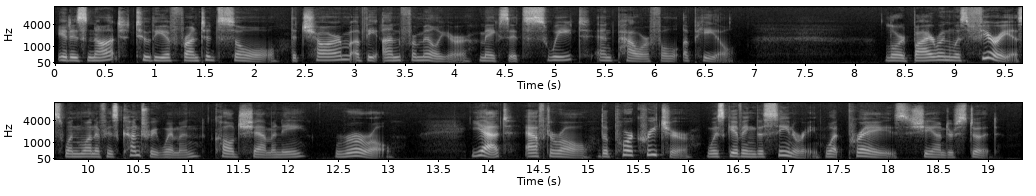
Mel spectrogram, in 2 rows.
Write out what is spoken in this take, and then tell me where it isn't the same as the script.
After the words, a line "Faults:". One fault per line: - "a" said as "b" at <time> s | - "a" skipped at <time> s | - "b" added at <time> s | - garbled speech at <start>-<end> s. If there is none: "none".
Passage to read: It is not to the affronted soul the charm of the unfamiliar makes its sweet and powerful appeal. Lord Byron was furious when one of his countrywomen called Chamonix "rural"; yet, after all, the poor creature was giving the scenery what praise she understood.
It is not to the affronted soul the charm of the unfamiliar makes its sweet and powerful appeal. Lord Byron was furious when one of his countrywomen called Chamonix "rural"; yet, after all, the poor creature was giving the scenery what praise she understood.
Faults:
none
